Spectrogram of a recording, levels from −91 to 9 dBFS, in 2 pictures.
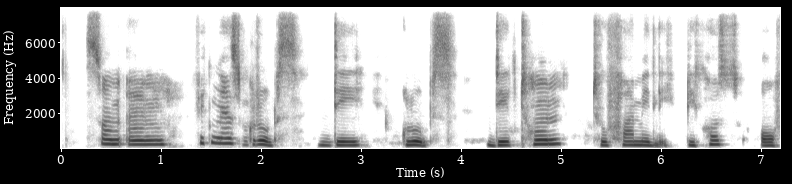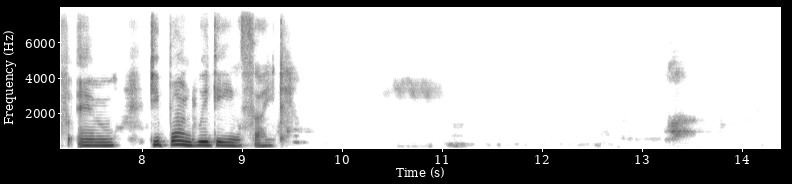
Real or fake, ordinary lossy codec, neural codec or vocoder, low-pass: fake; none; codec, 16 kHz, 4 kbps, X-Codec, HuBERT features, trained on LibriSpeech; none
